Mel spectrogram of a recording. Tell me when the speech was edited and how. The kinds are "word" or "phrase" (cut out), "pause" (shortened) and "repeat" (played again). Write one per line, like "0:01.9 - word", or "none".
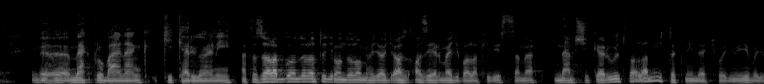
0:02.4 - pause
0:03.3 - phrase
0:03.7 - word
